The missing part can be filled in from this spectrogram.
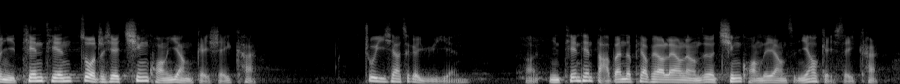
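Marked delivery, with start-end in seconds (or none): none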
